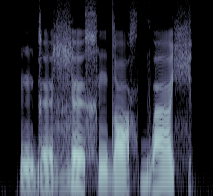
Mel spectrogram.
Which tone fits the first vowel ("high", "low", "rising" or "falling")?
low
